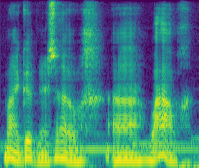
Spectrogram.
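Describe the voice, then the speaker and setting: Man voicing a kindly low-voiced monk. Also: music in the background. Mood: astonished, earnest. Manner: gentle, halting, earnest. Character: kind, fatherly monk of a fantasy shrine.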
